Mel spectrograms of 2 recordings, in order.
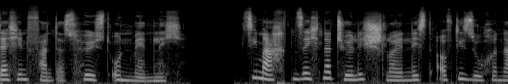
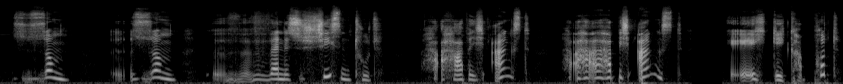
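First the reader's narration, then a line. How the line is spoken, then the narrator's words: Stammering. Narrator (German): stotterte der edle Ritter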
